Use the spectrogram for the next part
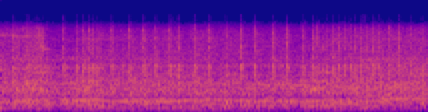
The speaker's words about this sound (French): Si je vous dis Dolce Vita, vous pensez à quel véhicule italien? Ouais, on est proche de la Ferrari. On peut les voir en rouge. On est sur un moteur deux temps et de plus petite cylindrée qu'une Ferrari. Ça s'appelle plutôt du côté d'une Vespa.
